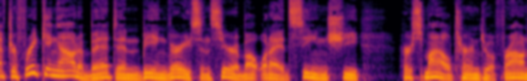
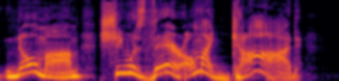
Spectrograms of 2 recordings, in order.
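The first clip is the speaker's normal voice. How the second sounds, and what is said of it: Imitated teenage girl voice. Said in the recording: “was that a very good teenage girl voice? ... That was very good. ... That's uncanny.”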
